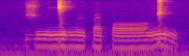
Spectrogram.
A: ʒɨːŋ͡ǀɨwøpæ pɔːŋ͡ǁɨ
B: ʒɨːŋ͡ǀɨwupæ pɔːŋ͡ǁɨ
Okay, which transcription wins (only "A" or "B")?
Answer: A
